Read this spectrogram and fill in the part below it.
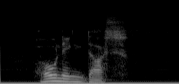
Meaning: ratel, honey badger (Mellivora capensis)
- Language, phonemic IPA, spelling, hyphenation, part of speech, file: Dutch, /ˈɦoː.nɪŋˌdɑs/, honingdas, ho‧ning‧das, noun, Nl-honingdas.ogg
